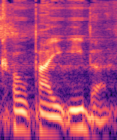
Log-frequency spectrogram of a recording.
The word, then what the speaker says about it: copaiba: that you said that copaiba is supposed to be pronounced copaiba well it depends on what part of the world you're in who do we have here from Brazil today copaiba i'm speaking directly to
